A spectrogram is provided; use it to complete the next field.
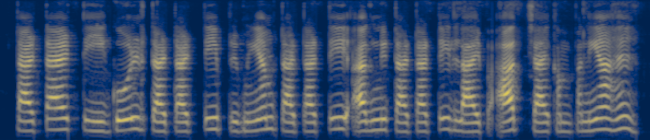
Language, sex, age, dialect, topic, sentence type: Hindi, female, 18-24, Marwari Dhudhari, agriculture, statement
